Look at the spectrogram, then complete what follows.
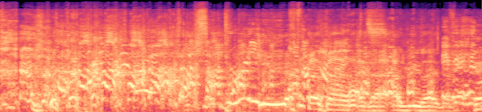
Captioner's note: laughter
